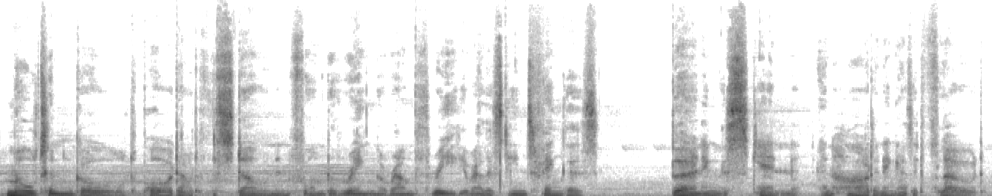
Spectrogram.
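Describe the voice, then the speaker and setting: A woman storyteller narrates a scripted bedtime fairy tale, her voice soft, breathy, soothing and unhurried. It sits low, with little pitch movement.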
